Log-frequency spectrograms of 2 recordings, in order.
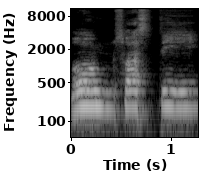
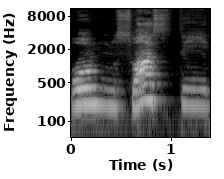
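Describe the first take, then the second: First: It is said in a middle voice. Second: It is said in a high voice. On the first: "মধ্যস্বরে বলবে" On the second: "উচ্চস্বরে বলবে"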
